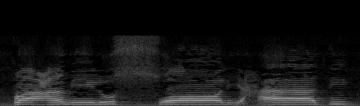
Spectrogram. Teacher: یہ صاد حروف مستعلیہ میں سے ہے، پر پڑا جائے گا. اس کی وجہ سے جو کھڑا زبر ہے الف کا قائم مقام وہ بھی پر ہوگا.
